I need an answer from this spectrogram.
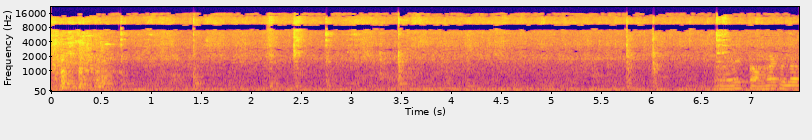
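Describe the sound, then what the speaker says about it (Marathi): Tomatoes fry for egg burji, with a steady sizzle in the pan and intermittent scraping taps from stirring. There are sharper clinks near the end. "टोमॅटोला पण जरा फ्राय होऊ दे मस्त."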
